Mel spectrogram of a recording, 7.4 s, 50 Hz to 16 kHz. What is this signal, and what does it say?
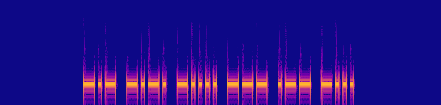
Morse code, heard as a keyed tone, about 20 wpm, 700 Hz. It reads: KC6OWB
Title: USA Call Signs - 6 Characters - Repeated 3x - 20wpm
